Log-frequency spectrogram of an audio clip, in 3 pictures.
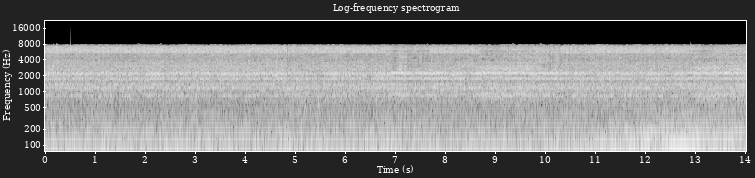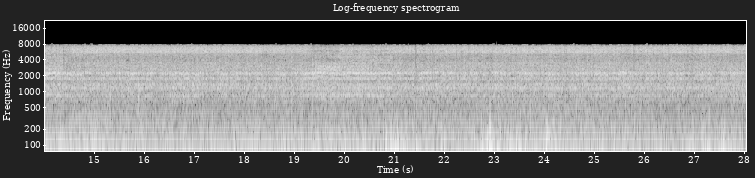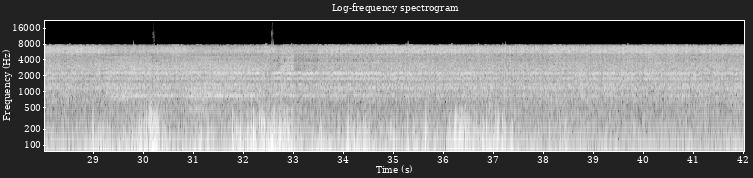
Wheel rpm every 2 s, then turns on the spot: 110, 110, 110, 110, 110, 120, 120, 110, 110, 110, 120, 120, 110, 110, 110, 110, 110, 120, 110, 120, 110.
none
